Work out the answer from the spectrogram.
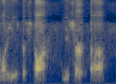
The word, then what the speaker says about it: USRP: to use the stock user uh usrp is usually pronounced user um on the left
